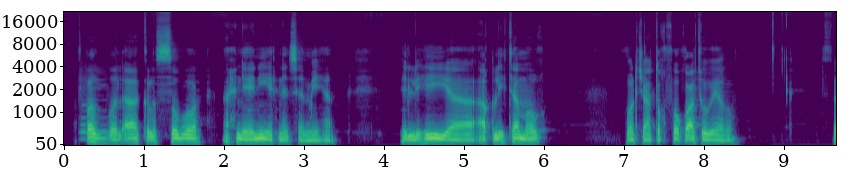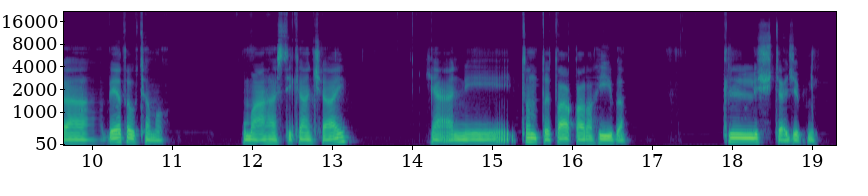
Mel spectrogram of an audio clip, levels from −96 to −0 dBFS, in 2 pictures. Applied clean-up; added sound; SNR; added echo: neural mask model DeepFilterNet 3.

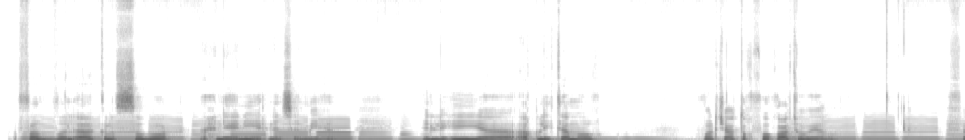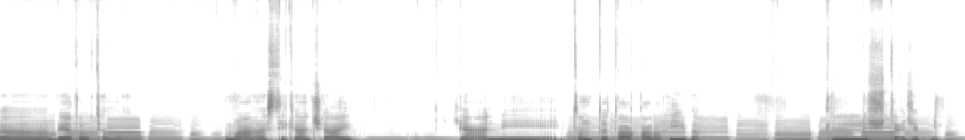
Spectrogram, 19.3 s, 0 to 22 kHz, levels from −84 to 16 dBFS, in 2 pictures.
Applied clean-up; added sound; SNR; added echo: none; Wind instrument, woodwind instrument; 13 dB; none.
